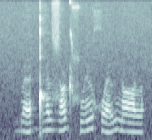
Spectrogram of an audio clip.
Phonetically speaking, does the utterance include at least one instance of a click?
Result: yes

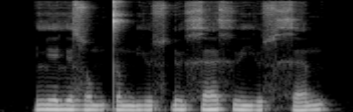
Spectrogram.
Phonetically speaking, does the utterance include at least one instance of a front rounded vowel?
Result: yes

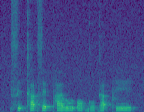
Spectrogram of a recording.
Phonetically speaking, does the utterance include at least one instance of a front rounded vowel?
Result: no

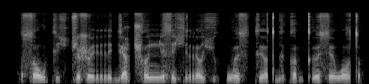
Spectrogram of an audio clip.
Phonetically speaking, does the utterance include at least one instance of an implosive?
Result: no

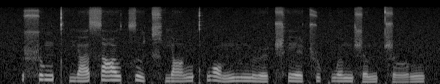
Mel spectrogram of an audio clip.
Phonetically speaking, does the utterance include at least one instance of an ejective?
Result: no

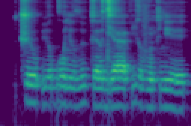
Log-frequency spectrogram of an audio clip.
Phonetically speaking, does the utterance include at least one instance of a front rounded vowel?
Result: yes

